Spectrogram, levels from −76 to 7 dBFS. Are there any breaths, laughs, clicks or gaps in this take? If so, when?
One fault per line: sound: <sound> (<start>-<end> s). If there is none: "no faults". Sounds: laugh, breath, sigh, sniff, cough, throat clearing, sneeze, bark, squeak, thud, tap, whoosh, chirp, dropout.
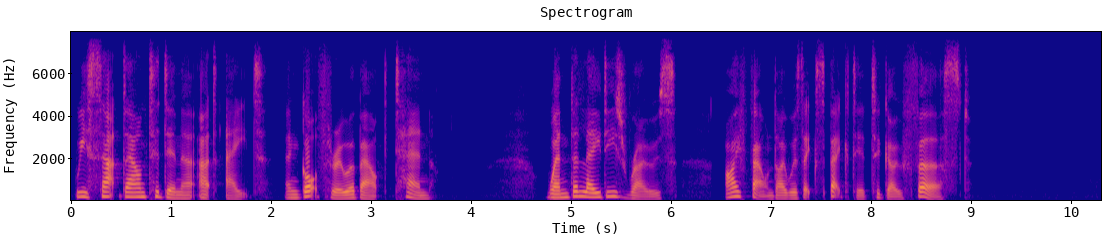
no faults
